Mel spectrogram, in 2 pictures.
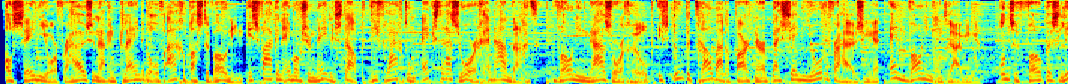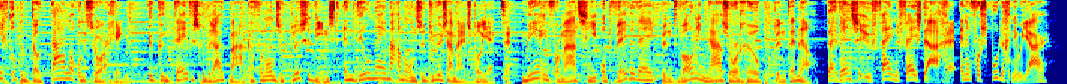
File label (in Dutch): Kerstcommercial; Woning Nazorghulp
